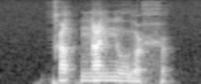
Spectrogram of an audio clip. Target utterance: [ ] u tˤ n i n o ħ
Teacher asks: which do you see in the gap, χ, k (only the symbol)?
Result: k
